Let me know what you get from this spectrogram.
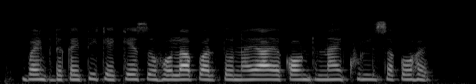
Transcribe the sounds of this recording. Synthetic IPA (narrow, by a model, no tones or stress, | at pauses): bɛ̃ŋkɖəkəɪt̪ikekesɦolapəɾt̪onəjaəkaʊɳʈnaĩkʰulsəkoɦɛː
